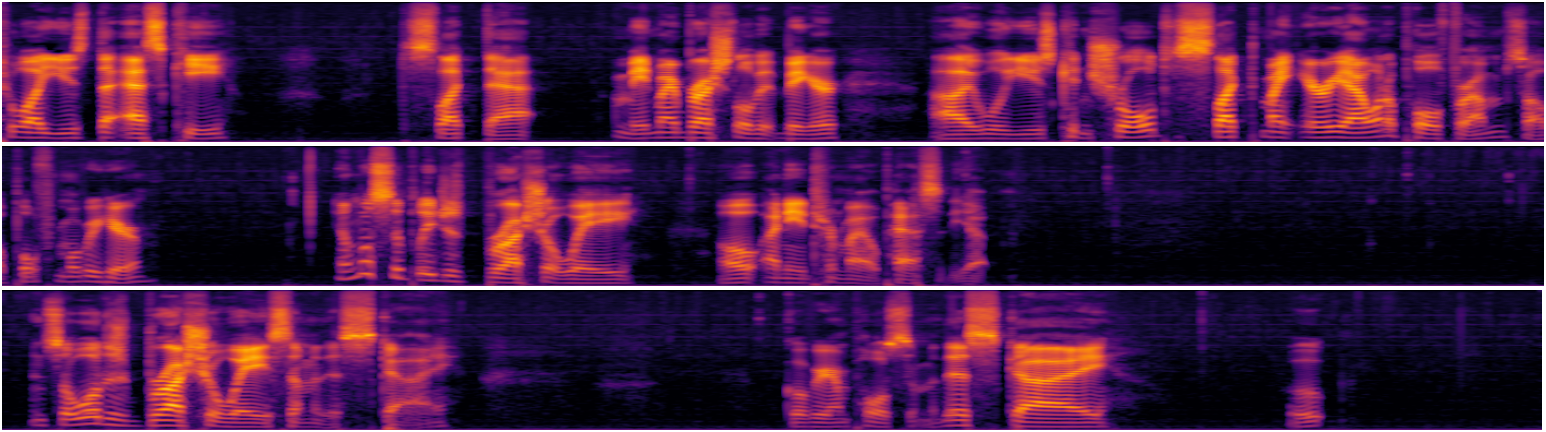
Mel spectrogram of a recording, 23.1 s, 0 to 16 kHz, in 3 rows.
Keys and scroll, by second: 22.3 z.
